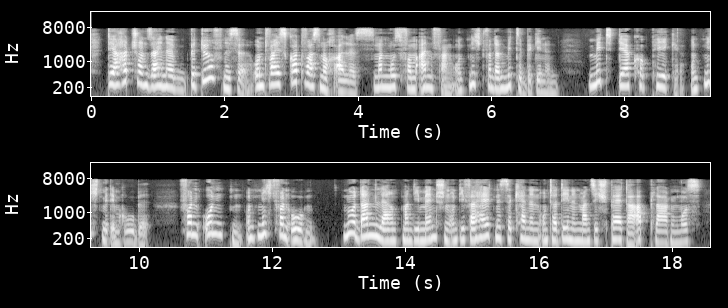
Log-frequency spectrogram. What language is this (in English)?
German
